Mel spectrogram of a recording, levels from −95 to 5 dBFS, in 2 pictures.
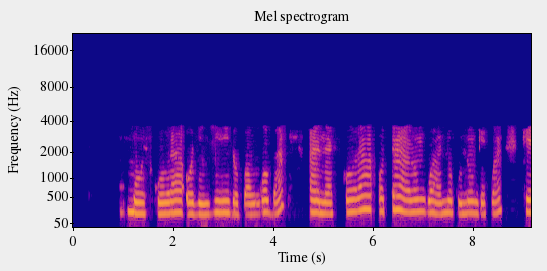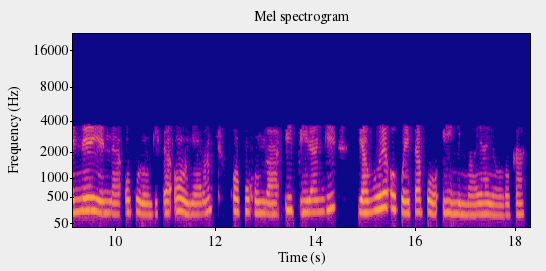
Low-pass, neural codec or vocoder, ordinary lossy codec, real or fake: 3.6 kHz; vocoder, 44.1 kHz, 128 mel bands, Pupu-Vocoder; MP3, 24 kbps; fake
